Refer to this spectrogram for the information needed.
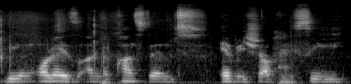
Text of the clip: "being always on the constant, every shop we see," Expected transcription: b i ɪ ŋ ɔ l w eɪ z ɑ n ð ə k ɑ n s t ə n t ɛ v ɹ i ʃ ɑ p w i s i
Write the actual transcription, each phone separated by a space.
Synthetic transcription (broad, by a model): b i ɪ ŋ ɔ l w eɪ z ɑ n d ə k ɑ n s t ə n t ɛ v ɹ i ʃ ɑ p w i s i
